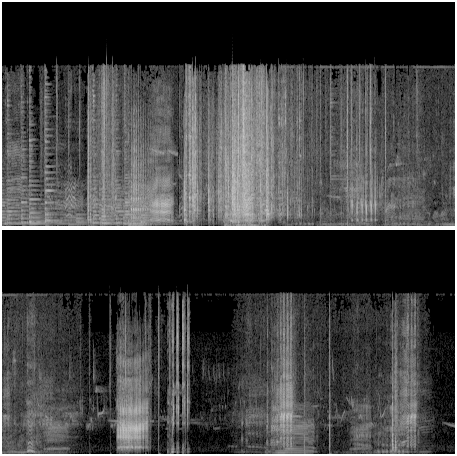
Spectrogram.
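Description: Cartoon sheep voices bleating and grunting over background music, with several sudden sound effects, the loudest noisy bursts about four to five seconds in and again near the middle.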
